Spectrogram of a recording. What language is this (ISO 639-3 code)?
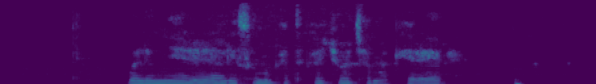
swa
